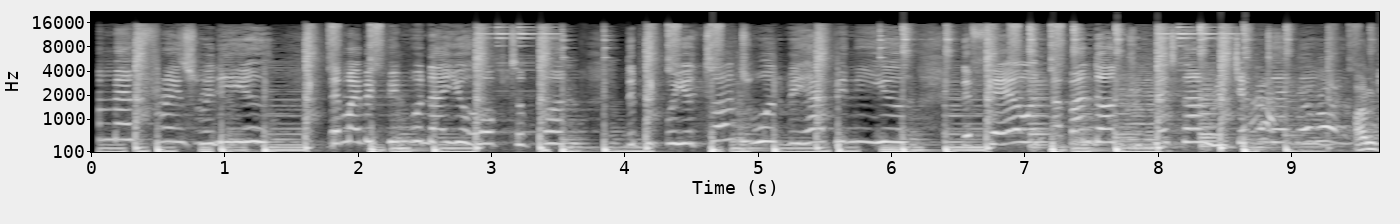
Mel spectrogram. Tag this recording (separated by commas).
Music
